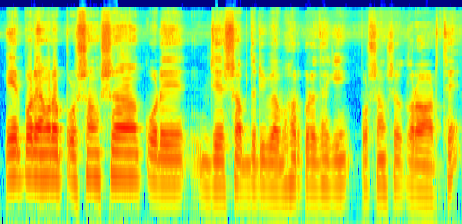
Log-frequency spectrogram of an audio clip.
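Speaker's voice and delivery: ordinary talk, nothing marked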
